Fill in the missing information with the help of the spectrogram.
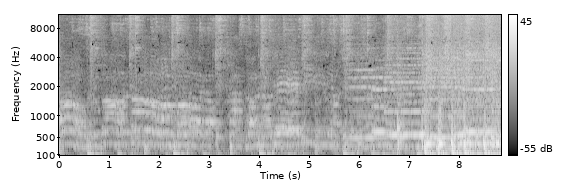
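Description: Live folk dance music: a barrel drum beating under a wavering melody, with jingling, rattle-like percussion. About seven seconds in the music gets louder and the drum strokes come faster over a steady held note.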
